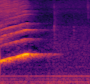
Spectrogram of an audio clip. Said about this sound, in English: Of course, the slide whistle.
